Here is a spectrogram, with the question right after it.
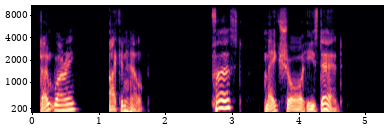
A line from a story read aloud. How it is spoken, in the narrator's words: The operator, in a calm voice, says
